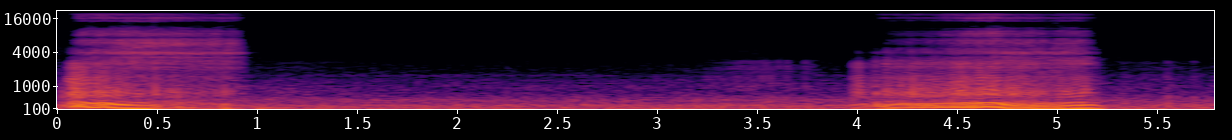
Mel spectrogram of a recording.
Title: Relax with Coco’s snoring #bulldog #englishbulldog #britishbulldog #cuteanimals #dogbreed #fypシ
